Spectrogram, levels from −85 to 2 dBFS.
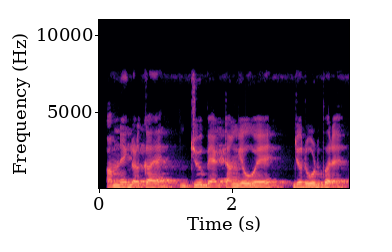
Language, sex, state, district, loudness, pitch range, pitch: Hindi, male, Uttar Pradesh, Gorakhpur, -18 LUFS, 125-145 Hz, 135 Hz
